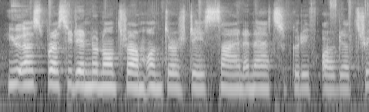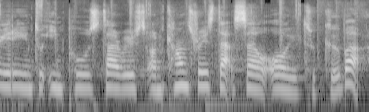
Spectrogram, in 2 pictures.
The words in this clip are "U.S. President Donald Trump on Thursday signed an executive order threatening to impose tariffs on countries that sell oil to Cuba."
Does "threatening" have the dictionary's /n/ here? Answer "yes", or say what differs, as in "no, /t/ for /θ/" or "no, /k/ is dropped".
no, /n/ is dropped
